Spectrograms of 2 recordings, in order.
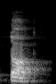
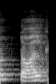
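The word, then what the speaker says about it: talk: रहा है ऐसे ही टी ए एल के टॉक तो इसमें एल साइलेंट है इसको टॉल्क नहीं पढ़ेंगे और एस एच ओ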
